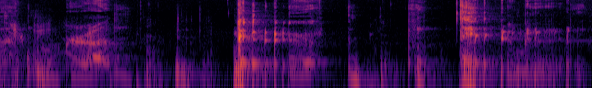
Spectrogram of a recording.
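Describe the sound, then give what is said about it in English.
A man's voice imitating a man burping: two loud, rough belching bursts set among muttered talk, with softer throaty sounds between them. “the whole time, the guy's just disgusting me, right? He's burping, right?”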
